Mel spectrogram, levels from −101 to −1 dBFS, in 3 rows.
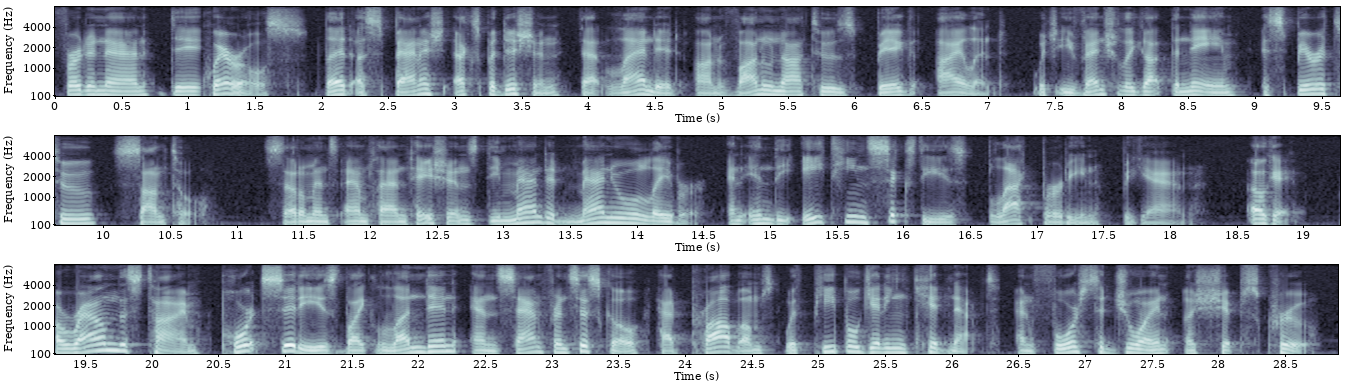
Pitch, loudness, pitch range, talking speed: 125 Hz, -17 LUFS, 110-150 Hz, 115 wpm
